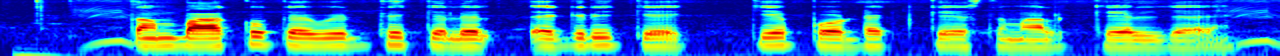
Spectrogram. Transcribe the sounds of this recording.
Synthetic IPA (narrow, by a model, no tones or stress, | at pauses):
t̪əmbaːkõkeʋɪɾd̪ʱikeleleɡɾikḛkepɾoːɖək̚ʈkeɪst̪eːmaːlkeːld͡ʒaːḛː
